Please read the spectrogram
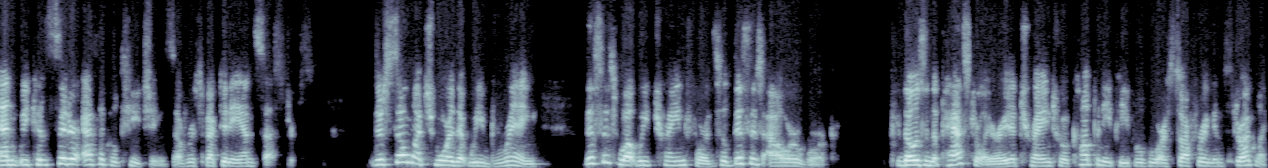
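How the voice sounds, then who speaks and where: A woman's medium-pitched voice with vocal fry and very wide pitch swings, at a fairly quick pace. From US Northeast. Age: 70s. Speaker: theologian and activist. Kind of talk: interview. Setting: podcast.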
